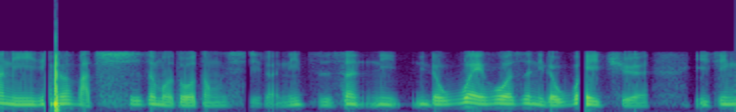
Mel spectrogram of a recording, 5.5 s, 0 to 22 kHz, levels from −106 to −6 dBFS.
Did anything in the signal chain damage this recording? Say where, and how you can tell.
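Yes, at the network stage: packet loss on an ADPCM call. Hard-edged silences of 40 ms at 0.34 s and 1.84 s and 60 ms at 4.34 s, each a few packets, are followed by slightly distorted speech until about 0.46, 1.97 and 4.44 s. Unlike plain dropouts, the 32 kbit/s G.726 decoder's predictor and step size must resynchronise afterwards.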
